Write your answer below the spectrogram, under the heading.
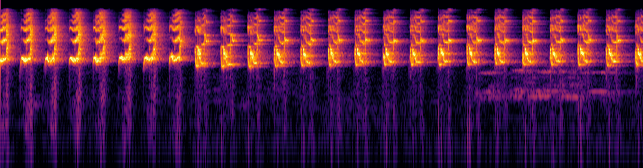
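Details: Fighter lovebird long-chattering 'ngekek panjang' as a lure for other lovebirds: evenly spaced, loud, squeaky-buzzy notes, about three to four per second, steady throughout, with a faint low hum in the background.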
